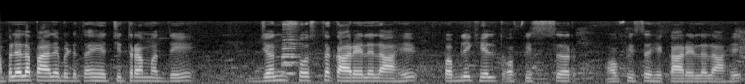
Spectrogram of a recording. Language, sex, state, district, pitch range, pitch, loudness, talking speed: Marathi, male, Maharashtra, Mumbai Suburban, 150-170 Hz, 160 Hz, -18 LUFS, 135 wpm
